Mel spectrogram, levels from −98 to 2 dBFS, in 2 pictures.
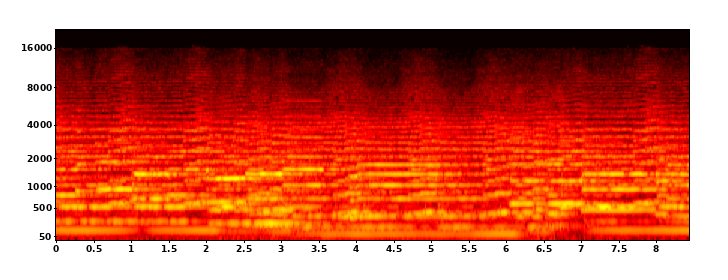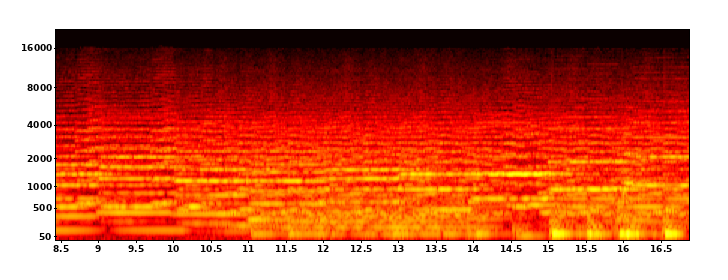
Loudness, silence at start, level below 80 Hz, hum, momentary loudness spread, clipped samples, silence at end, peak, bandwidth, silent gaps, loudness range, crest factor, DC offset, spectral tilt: -28 LUFS; 0 s; -50 dBFS; none; 6 LU; under 0.1%; 0 s; -12 dBFS; 14 kHz; none; 4 LU; 16 dB; under 0.1%; -5.5 dB/octave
